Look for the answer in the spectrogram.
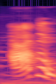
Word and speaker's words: Ada: E aquela Eida, gente, a dublagem cagou. Ada Wong, please. Please.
